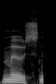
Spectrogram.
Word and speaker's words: Moes: Joshua Moose, M-O-E-S, says, my name is pronounced Moose, not joking.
